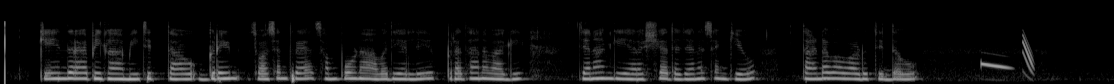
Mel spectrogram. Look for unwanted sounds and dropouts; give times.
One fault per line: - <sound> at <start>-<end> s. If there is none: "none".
- chirp at 9.8-10.4 s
